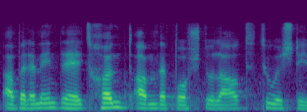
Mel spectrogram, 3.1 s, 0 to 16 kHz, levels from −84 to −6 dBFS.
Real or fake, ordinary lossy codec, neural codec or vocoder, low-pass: fake; MP3, 96 kbps; codec, 16 kHz, 0.8 kbps, ZipCodec; 7.2 kHz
